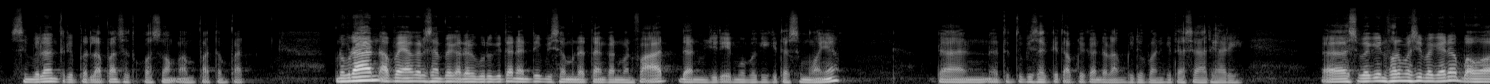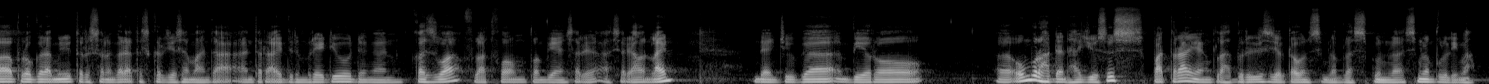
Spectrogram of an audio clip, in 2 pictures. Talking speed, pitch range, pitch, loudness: 125 wpm, 105-125 Hz, 110 Hz, -24 LUFS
